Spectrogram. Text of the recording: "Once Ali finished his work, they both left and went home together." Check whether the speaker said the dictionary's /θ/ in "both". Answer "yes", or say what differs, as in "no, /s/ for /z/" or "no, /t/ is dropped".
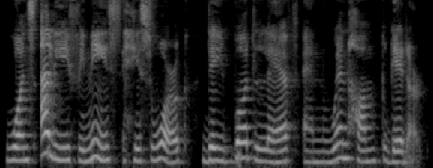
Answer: no, /t/ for /θ/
